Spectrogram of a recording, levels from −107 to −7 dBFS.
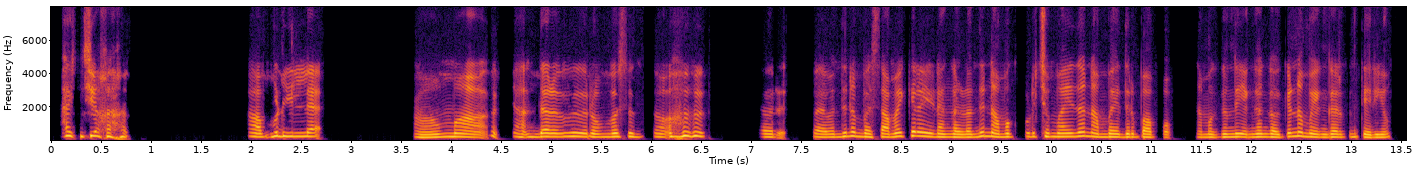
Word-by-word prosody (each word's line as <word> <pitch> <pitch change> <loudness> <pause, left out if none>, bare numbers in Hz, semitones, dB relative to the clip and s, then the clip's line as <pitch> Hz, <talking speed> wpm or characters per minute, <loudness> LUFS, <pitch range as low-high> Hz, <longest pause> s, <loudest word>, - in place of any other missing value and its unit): அச்சோ. 255 0 +1 1.6
அப்படி 220 +4 +1
இல்ல. 225 0 +1 1.2
ஆமா. 200 +4 +2 0.6
அந்த 190 +2 -1
அளவு 210 +2 +1 0.2
ரொம்ப 195 +1 -2
சுத்தம் 200 -1 -3 1.0
அவரு 185 -1 -2 0.3
இப்ப 190 - 0
வந்து 185 +5 0
நம்ம 210 -4 +2
சமைக்கிற 225 +6 +2
இடங்கள் 185 -2 +2
வந்து 190 +7 +1
நமக்கு 200 -1 +1
பிடிச்ச 215 +1 -2
மாரிதான் 215 +3 +2
நம்ம 195 0 +2
எதிர்பார்ப்போம். 185 -2 -1 0.2
நமக்கு 175 0 -3
வந்து 195 +1 +2
எங்கெங்கே 195 +1 +1
வைக்கணும், 220 +7 +1
நம்ம 205 -4 +1
எங்கே 175 +1 +1
இருக்குன்னு 190 +1 -3
தெரியும். 170 +3 0
195 Hz, 125 wpm, -24 LUFS, 185-215 Hz, 1.6 s, ஆமா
